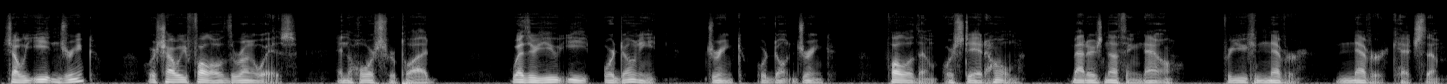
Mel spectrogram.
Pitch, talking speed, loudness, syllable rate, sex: 90 Hz, 170 wpm, -19 LUFS, 4.9 syllables/s, male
